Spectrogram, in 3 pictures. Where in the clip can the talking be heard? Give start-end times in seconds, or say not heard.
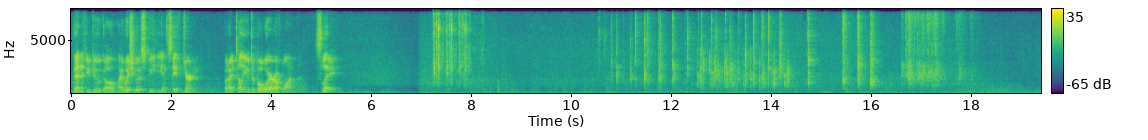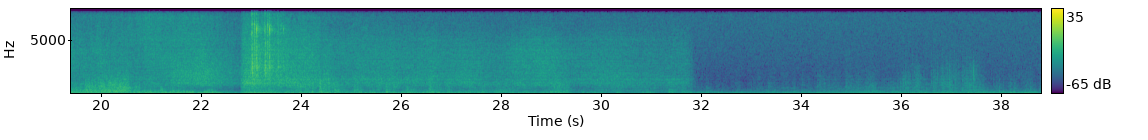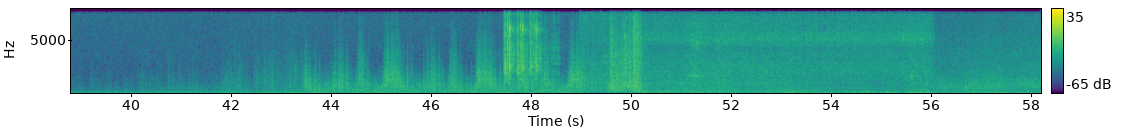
0.0-5.3.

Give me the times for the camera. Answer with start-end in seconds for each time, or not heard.
7.2-8.3, 22.9-23.7, 47.5-48.6.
